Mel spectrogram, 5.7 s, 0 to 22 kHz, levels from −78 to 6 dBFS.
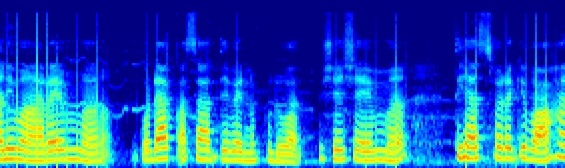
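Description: A steady train of ticks runs through the audio from 0.07 s to 5.54 s, repeating every 0.0995 s, about ten per second, and audible only where there is signal. These are periodic USB or driver dropouts: something stalls the audio path on a fixed cycle, and around fifty times a fragment of roughly half a millisecond is skipped outright, leaving a tiny discontinuity at each join.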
